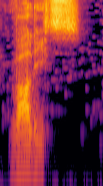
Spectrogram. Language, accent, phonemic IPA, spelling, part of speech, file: German, Switzerland, /ˈvalɪs/, Wallis, proper noun, De-Wallis.ogg
- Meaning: 1. Valais (a canton of Switzerland) 2. Wales (a constituent country of the United Kingdom)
